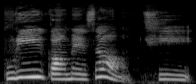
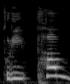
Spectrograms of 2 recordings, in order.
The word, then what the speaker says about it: Brigham: 브리검에서 H가 묵음이죠. 이게 H가 정확하게 발음나면 브리펌 이렇게 될 거예요.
